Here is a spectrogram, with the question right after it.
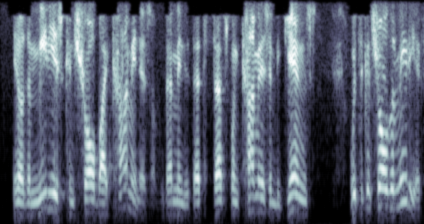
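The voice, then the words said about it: Distinct New York accent. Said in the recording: “I have a very distinct accent from New York. I was born and raised in Yonkers”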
